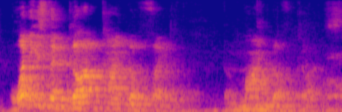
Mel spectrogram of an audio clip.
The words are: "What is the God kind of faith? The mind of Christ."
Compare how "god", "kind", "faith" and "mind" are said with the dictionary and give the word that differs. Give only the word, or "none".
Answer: faith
